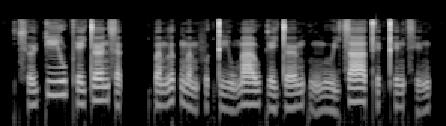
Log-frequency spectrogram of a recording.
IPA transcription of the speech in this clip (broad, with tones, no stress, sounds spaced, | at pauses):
t͡sʰ ɵ˨˧ ɥ k iː˥ w pʰ e˧ j t̪ œː˥ n s ɐ˧ k̚ | p ɐ˨ m l ʊ˧ k̚ m ɐ˨˩ m f ʊ˨ k̚ t̪ iː˨˩ w m aː˧ w k e˨ j t̪ œː˨˧ m kʷ ɪ˨˩ ŋ m uː˨˩ j t͡s aː˥ t̪ʰ ɪ˧ k̚ t̪ʰ ɪ˧ ŋ t͡sʰ ɪ˨˧ ŋ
